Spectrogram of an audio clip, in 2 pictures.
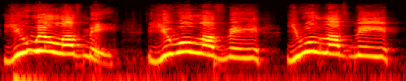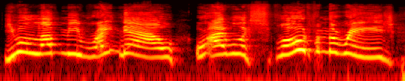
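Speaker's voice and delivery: slow, loud raging bear demands; hammed-up furious bear. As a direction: bellow each demand as he charges. Raging bear charges, story read.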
